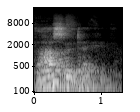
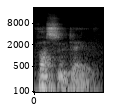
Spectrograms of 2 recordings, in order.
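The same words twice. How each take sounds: First: The first vowel is long. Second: The first vowel is short. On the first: It names the son of the father. "is Vasudev with a long A" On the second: It names the father. "Vasudev with a short A"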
